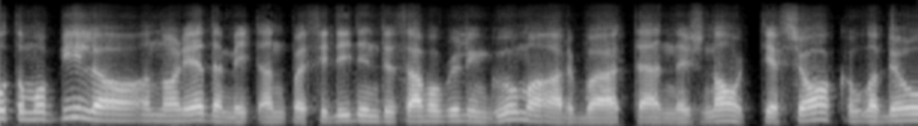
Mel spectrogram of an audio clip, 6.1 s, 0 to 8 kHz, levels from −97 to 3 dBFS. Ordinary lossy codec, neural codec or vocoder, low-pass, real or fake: AAC, 48 kbps; codec, 16 kHz, 0.3 kbps, FocalCodec; 7.2 kHz; fake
